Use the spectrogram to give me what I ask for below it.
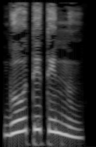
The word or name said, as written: ಗೋತಿತಿನ್ನು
